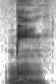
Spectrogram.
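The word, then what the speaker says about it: μήν: Interestingly, this takes you back to the Greek word for month, The ancient Greek word for month is mean, pronounced mean.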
